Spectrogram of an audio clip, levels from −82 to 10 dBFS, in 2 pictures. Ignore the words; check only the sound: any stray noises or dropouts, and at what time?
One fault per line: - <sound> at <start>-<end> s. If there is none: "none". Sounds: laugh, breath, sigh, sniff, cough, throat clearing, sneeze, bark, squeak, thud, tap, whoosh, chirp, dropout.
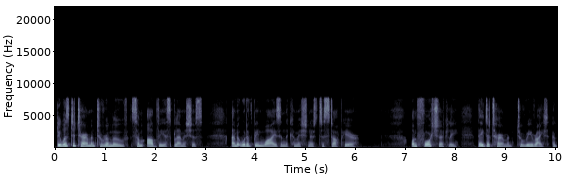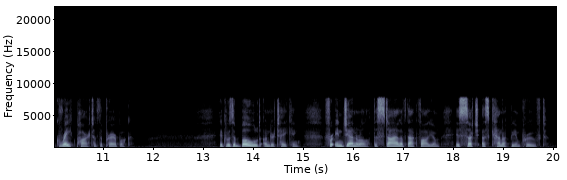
none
